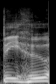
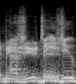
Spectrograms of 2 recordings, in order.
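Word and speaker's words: Bihou: And I've heard people who speak Japanese pronounce it behoo. I've also heard people who speak Japanese pronounce it behoo. I've seen people say beu but I think that's wrong.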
